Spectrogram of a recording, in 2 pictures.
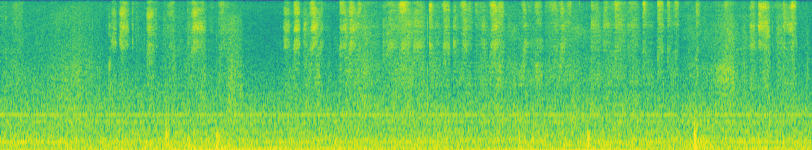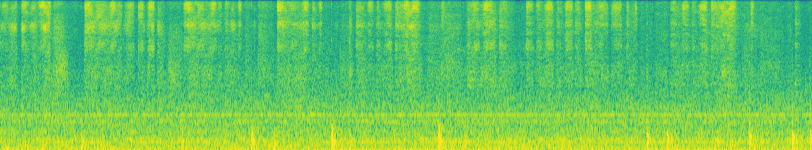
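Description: Marker pen writing on paper: irregular scratchy strokes, letter by letter, over a steady low hum.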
